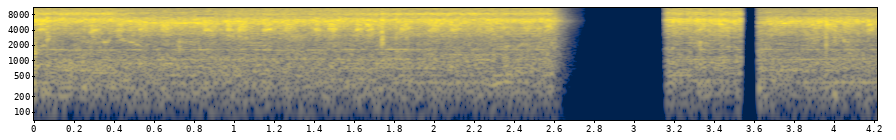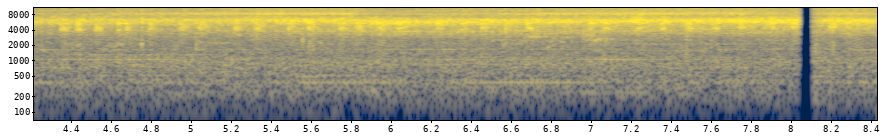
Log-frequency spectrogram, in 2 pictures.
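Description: A steady, high-pitched insect chorus with a fast pulsing rhythm, broken by two brief dropouts to silence about three seconds in.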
